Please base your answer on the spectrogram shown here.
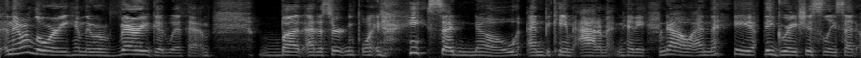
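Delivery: ordinary talk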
